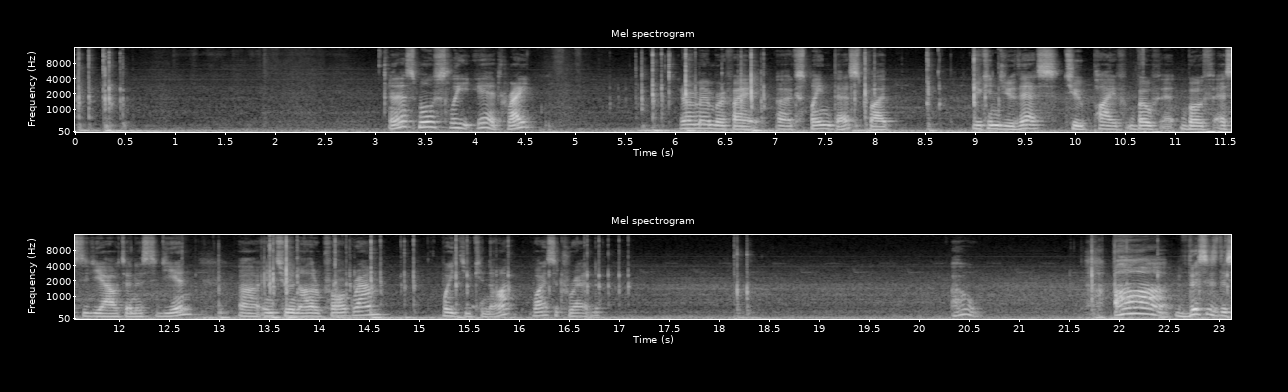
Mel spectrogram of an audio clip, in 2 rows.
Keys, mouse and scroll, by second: 0.0 Escape, 0.3 shift+k, 7.9-9.0 typing, 12.8-17.3 typing, 18.1 Return, 21.7-23.1 typing, 21.9 Escape.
